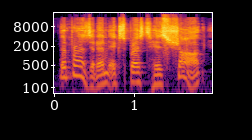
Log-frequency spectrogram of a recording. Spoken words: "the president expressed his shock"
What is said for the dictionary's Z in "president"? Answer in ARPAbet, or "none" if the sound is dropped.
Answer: Z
